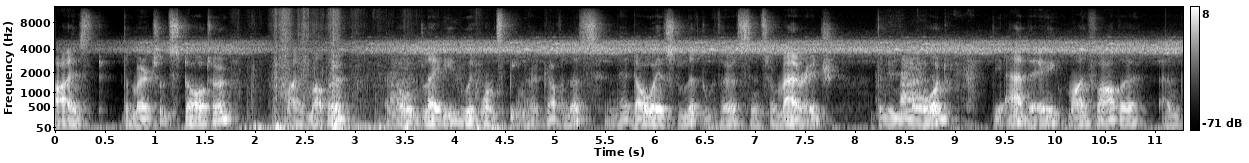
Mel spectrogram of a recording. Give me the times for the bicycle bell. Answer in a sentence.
The bicycle bell can't be heard in this clip.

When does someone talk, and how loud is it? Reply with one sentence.
You can hear the talking from 0.0 to 11.2 s, at a steady volume.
